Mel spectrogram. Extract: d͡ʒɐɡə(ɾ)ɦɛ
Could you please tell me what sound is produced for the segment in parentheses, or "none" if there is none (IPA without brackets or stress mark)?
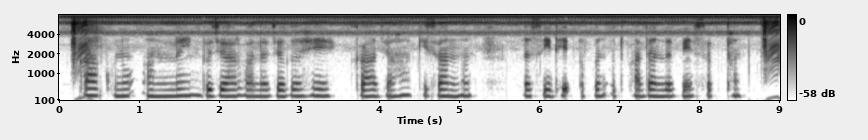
none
